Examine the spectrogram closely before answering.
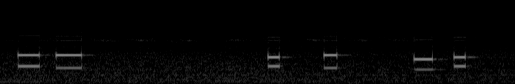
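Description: Touch-tone (DTMF) keypad beeps from an iPhone's call keypad as digits of a card number are keyed into an automated phone menu. There are six short beeps in three pairs: two near the start, two about three seconds in, and two near the end.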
